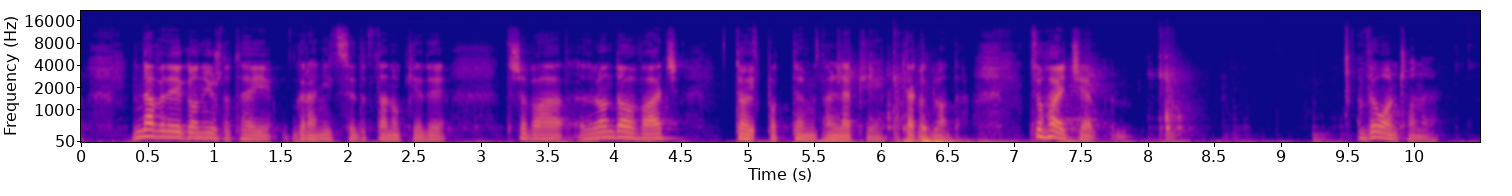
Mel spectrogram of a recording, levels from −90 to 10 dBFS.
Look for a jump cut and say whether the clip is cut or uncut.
cut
